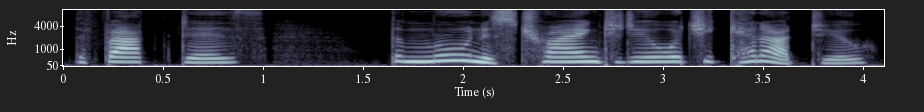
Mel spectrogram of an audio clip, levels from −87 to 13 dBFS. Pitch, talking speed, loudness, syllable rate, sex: 260 Hz, 190 wpm, -17 LUFS, 4.4 syllables/s, female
